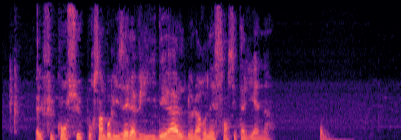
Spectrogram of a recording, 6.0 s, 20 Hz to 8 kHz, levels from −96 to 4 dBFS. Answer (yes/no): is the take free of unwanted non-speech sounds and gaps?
no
